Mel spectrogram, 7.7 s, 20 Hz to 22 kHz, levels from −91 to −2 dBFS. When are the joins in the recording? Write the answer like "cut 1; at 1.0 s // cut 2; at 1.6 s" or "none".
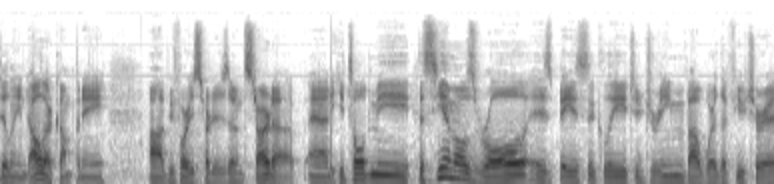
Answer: cut 1; at 3.3 s // cut 2; at 4.2 s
